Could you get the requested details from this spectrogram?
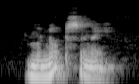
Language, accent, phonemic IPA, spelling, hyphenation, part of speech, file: English, Southern England, /məˈnɒpsəni/, monopsony, mon‧op‧so‧ny, noun, LL-Q1860 (eng)-monopsony.wav
- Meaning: 1. A market situation in which there is only one buyer for a product 2. A buyer with disproportionate power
